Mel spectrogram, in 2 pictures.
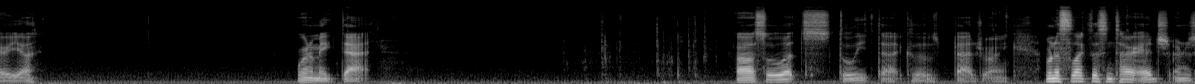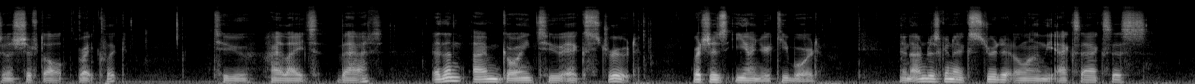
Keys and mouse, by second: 6.8 ctrl+z, 11.1 middle click, 11.5 a, 16.4-19.4 middle drag, 19.4 e.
